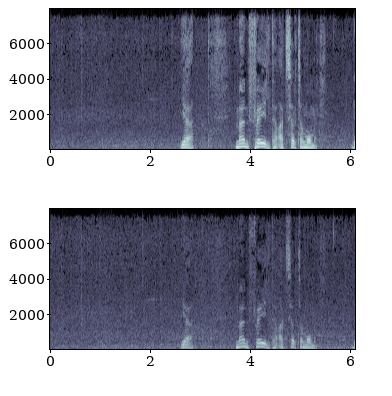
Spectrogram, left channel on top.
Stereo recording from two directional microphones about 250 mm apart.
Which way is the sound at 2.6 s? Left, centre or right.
Left.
